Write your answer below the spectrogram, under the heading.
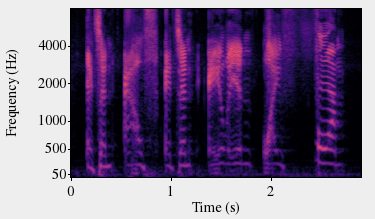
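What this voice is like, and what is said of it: Impression of a TV sitcom character. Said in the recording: “my Willie Tanner impression.”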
